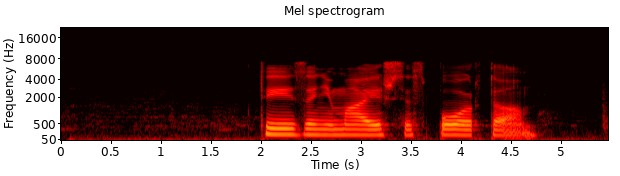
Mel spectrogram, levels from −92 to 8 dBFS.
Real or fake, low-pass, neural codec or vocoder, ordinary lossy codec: real; 7.2 kHz; none; none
